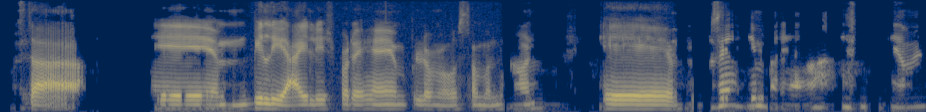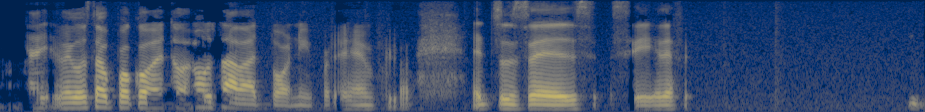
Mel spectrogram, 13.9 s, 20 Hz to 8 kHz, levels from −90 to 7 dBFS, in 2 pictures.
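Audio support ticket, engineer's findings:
Speech suppressed in double talk at 0.00–1.86 s, 3.81–9.55 s and 11.68–11.74 s: talker dips or drops out in pieces, deepest around 40 dB. Likely echo canceller attenuating both talkers during overlap.

Other side's voice leaking through at 0.14–0.22 s, 3.75–3.79 s and 5.06–5.22 s: faint scraps of a second voice, roughly 30 dB under the talker. Likely residual loudspeaker echo left by the canceller.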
